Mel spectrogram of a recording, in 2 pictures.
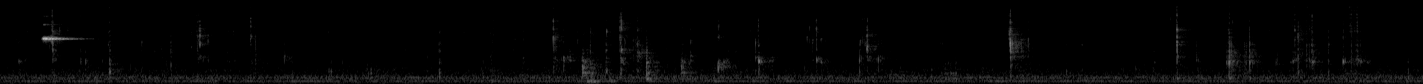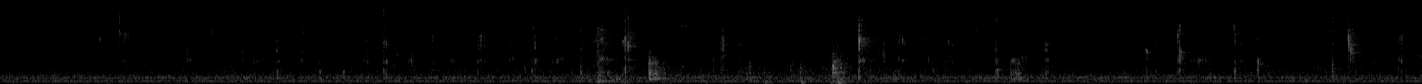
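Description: Close-up chewing and biting of crispy fried chicken, with scattered crunches and mouth clicks. A single short, sharp high ping about half a second in is the loudest sound, over a faint steady low hum.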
